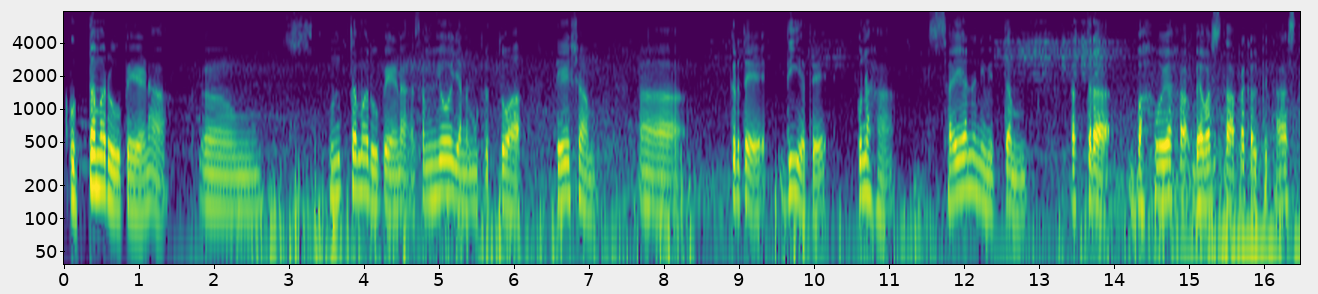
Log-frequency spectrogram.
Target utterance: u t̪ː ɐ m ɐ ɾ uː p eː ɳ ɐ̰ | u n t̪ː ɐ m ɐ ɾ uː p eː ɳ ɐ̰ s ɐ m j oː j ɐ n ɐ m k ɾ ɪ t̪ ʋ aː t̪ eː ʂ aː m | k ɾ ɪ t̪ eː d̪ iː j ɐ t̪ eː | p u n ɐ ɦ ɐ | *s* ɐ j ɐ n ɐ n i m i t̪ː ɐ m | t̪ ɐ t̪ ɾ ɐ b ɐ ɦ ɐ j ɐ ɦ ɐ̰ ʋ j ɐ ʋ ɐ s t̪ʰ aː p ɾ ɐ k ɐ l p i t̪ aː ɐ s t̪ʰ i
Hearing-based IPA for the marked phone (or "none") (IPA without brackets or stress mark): s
